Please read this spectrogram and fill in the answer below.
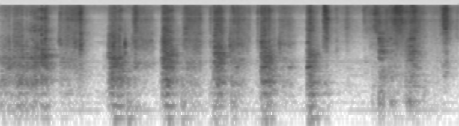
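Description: Scissors cutting through brown paper pattern, a series of short crisp snips about one every half to three-quarters of a second.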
